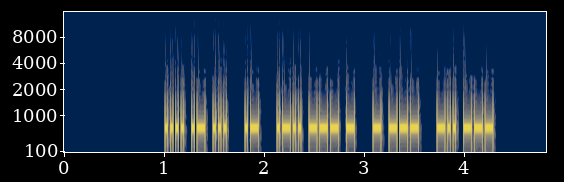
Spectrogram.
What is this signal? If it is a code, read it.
Morse code, heard as a keyed tone, about 44 wpm, 700 Hz. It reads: HAS A LOT TO DO
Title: Sets of 5 Words Encore2 45wpm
